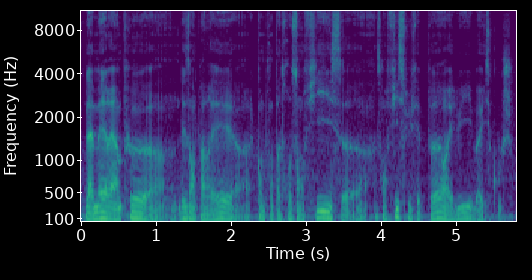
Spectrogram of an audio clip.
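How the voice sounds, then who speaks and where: A man's voice: deep voice, a little fast, vocal fry, slight background noise. A young adult man casually recapping a horror film for a review, chatty and wry, with many fillers.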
